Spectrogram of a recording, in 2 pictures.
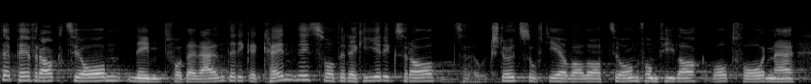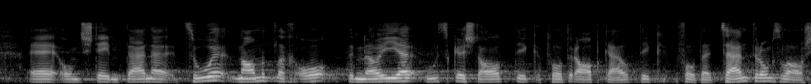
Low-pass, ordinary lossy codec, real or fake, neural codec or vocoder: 7.2 kHz; MP3, 64 kbps; real; none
